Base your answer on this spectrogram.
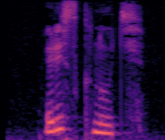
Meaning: to risk, to venture, to adventure (to run the risk of)
- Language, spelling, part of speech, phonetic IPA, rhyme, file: Russian, рискнуть, verb, [rʲɪskˈnutʲ], -utʲ, Ru-рискнуть.ogg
